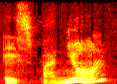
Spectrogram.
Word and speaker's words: español: Por ejemplo, en la palabra español tenemos tres sílabas. Español. Las dos primeras, espa, son las sílabas átonas, porque son las que suenan más débil. Ñol es la sílaba tónica, es la sílaba más fuerte.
